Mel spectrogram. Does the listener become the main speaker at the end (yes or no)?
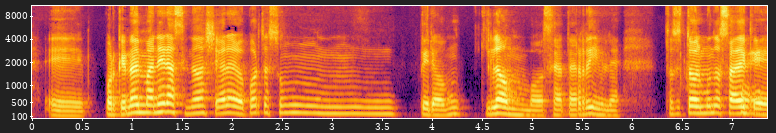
no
